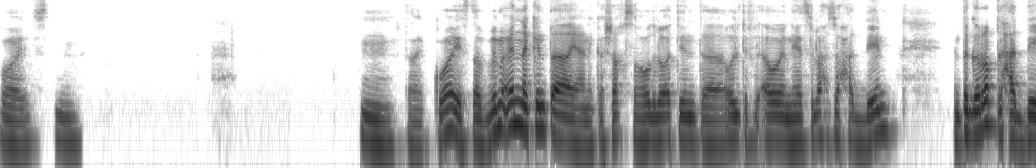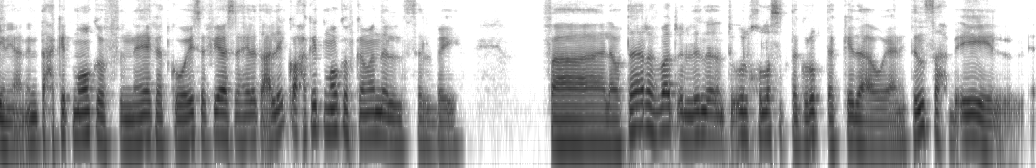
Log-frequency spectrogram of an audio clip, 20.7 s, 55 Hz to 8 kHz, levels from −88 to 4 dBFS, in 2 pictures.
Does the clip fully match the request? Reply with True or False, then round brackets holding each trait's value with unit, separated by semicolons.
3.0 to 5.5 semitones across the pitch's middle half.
True (3.3 semitones)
